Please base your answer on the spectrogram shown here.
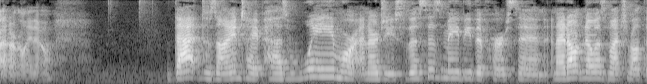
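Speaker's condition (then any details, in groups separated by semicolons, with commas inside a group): No condition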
